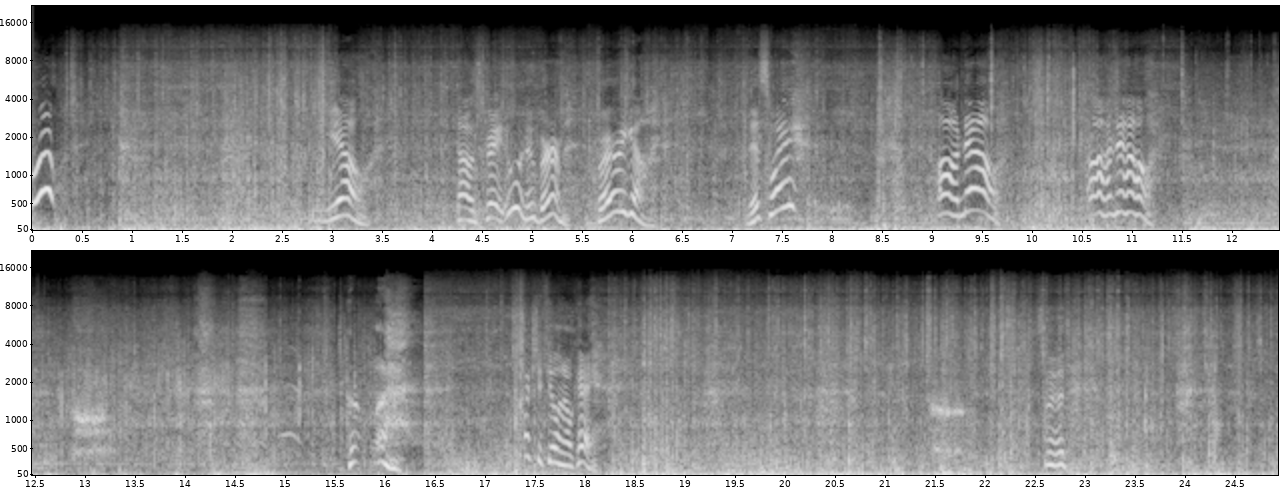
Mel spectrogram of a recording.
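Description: Bicycle tyres rumble and crunch over a dirt and gravel trail.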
